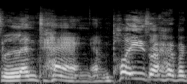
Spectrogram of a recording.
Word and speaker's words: Lintang: I've been saying Latine, so I've been missing out that Lan, and I've been saying the last bit wrong, so it's Lintang.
